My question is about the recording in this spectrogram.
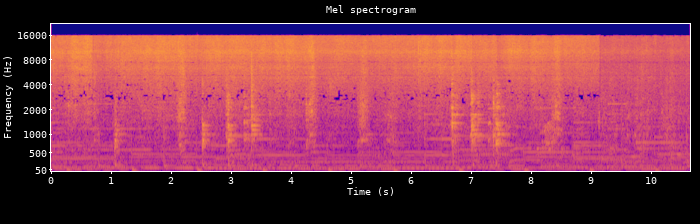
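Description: Meat and sliced green peppers sizzling on a hot flat-top steel griddle, with a metal spatula scraping and tapping the griddle surface again and again as the food is turned.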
